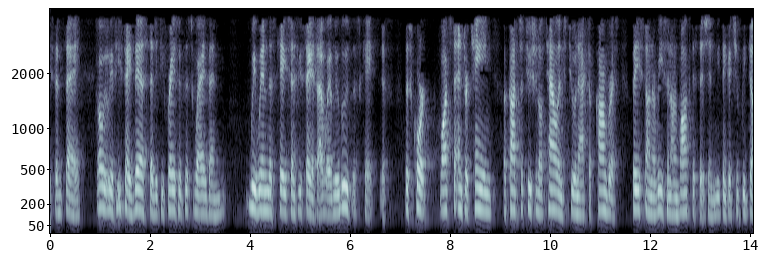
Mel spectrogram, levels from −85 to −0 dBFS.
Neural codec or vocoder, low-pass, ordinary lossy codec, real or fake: codec, 16 kHz, 0.7 kbps, FocalCodec; 3.6 kHz; MP3, 24 kbps; fake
